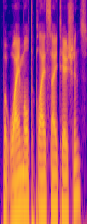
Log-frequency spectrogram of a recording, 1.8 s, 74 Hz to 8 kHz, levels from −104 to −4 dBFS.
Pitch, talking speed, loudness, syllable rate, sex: 100 Hz, 135 wpm, -21 LUFS, 4.9 syllables/s, male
